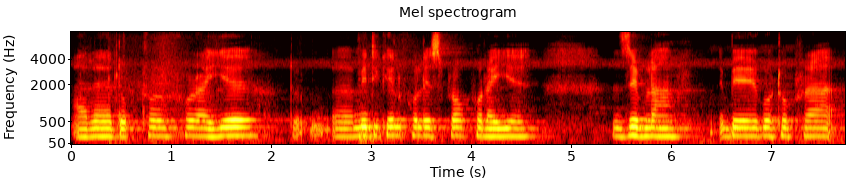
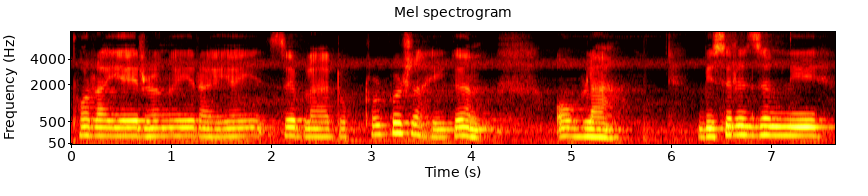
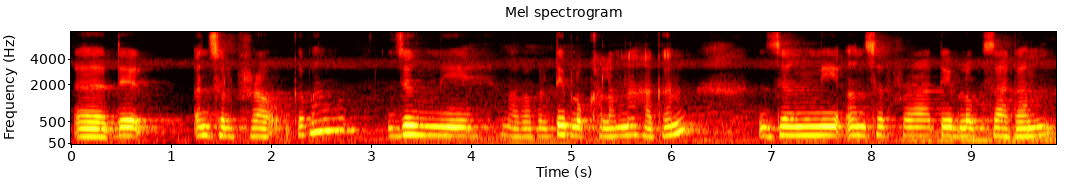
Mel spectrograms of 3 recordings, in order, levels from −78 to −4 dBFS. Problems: constant background noise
